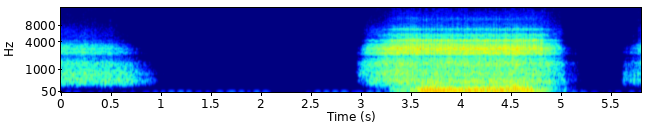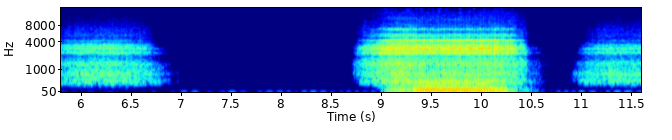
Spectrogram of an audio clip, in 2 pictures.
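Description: Loud, low, rattling snores on each inhalation, alternating with softer breathy exhalations, about ten breaths a minute.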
